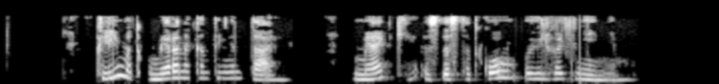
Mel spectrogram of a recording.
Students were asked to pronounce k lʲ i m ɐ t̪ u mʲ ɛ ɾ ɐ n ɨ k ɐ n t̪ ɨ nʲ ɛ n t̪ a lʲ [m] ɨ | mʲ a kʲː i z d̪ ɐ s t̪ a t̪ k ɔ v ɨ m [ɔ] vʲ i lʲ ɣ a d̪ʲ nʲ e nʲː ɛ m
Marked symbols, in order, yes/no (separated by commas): no, no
